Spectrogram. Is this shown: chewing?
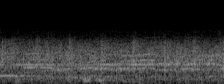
no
